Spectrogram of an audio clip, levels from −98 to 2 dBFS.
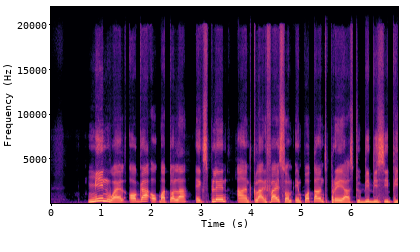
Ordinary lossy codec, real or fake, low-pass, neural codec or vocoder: none; fake; none; autoencoder, 48 kHz, 128 numbers a frame, DAC-VAE, trained on Japanese speech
